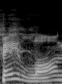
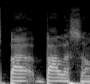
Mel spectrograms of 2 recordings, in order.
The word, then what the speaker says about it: balisong: Is it bay long is the correct term from that, and butterfly is the anglicized term, I think? It's balisong. Balisong.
